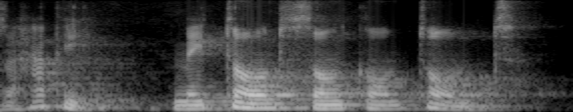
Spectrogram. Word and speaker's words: contente: Mes tantes sont contentes. And again, I pronounce the ending, contente.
